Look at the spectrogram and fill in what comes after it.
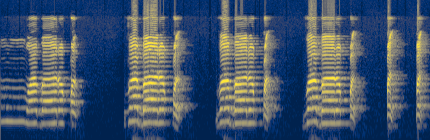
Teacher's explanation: काफ जो है हुरूफ कलकला में से एक है, तो हमारी आवाज लौटती हुई मालूम होनी चाहिए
